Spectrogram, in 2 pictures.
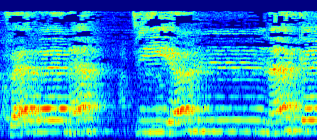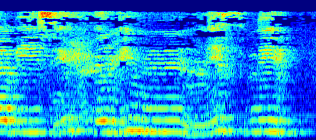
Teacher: الهمزه دي حرف انفجار شديد ما تاخدهاش طريه ما تقوليش فلا ناتي انك بالطراوه دي لا فلا نا نا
